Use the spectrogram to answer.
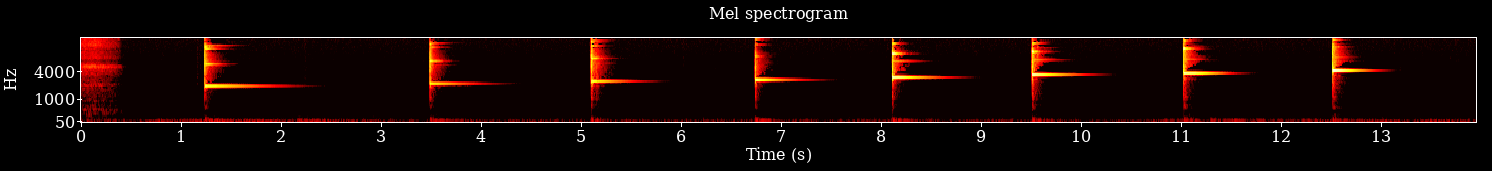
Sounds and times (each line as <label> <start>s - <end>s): Playing a toy xylophone 9.5s - 10.1s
